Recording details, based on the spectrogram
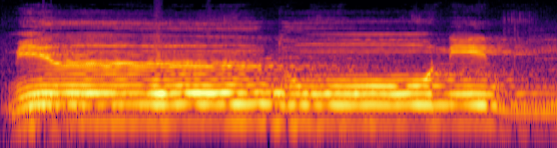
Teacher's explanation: Wa ma lakum min, nun mati bertemu dengan huruf ta pada makhraj yang sama. Ketika dia tersentuh dengan hukum ikhfa, ikhfa-nya ikhfa yang akrab, maka tetap midu. Prosesnya ditahan sejenak 2 sampai 3 ketukan ya.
